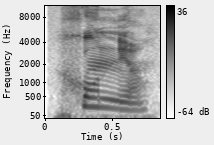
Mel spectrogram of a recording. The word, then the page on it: junio: spanish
